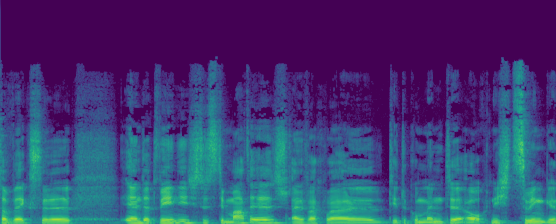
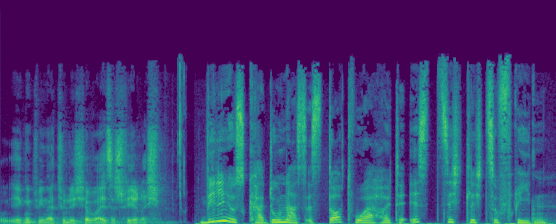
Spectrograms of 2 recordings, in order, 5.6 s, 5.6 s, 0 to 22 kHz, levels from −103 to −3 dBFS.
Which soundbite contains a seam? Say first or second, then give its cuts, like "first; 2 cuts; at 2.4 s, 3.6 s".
second; 1 cut; at 1.8 s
